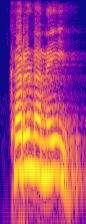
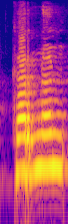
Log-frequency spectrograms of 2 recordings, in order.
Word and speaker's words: கர்ணன்: கர்ணன் அப்படின்னு சொல்லுவாங்க ஏன்னா கர்ணன் அப்படின்னா கர் கருக்கு அடுத்த நா வந்து மூணு சுழி நா மூணு சுழி நா வந்து நாக்கு பின்னாடி போய் தொட்டு உச்சரிக்கணும் அது கொஞ்சம் சிரமமா இருக்கும்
